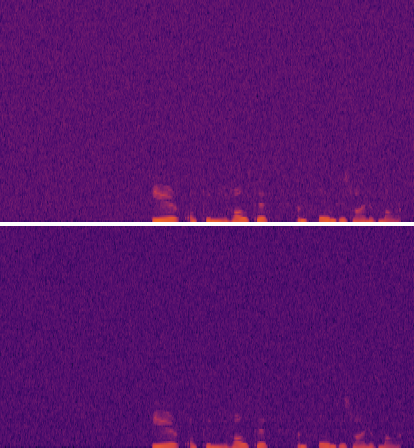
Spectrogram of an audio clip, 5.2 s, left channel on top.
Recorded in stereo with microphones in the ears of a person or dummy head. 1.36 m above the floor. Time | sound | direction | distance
1.9 | a woman speaking | 10° left (ahead or behind) | ?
